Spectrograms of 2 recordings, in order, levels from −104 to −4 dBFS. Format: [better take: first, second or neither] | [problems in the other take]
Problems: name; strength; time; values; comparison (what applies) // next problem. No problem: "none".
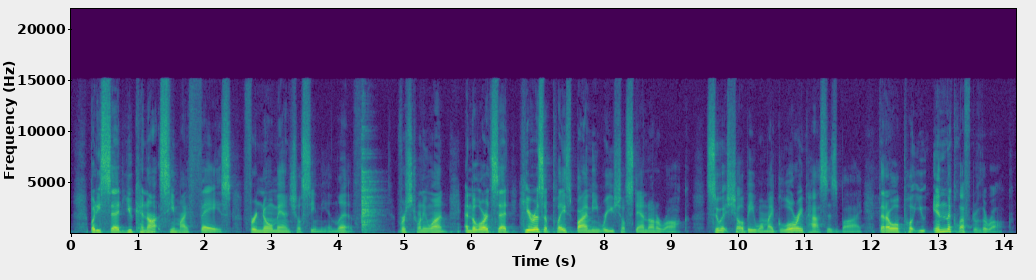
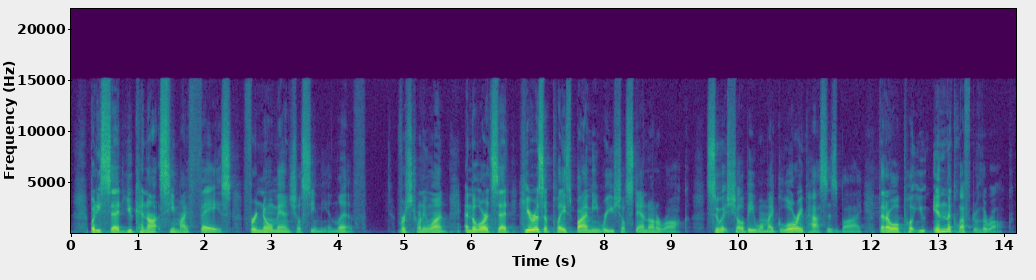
second | clattering dishes; noticeable; at 4.5 s; peak 5 dB below the speech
